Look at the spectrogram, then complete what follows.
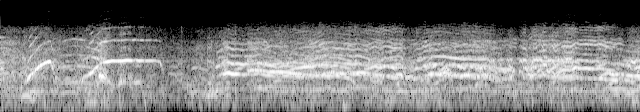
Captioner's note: the Children Scream and Hoot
